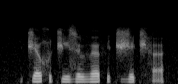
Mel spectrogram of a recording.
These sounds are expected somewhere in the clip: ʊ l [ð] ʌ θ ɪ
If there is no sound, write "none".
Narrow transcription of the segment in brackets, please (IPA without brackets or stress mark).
ð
